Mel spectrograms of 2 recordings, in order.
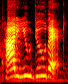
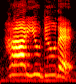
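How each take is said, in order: First: Said in the usual way. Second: How drawn out higher and slower; emphatic repeat. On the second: Shown as a demonstration. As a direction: lean on How, slower the second time.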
